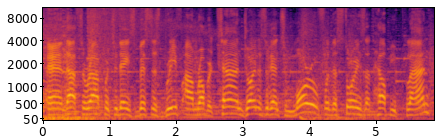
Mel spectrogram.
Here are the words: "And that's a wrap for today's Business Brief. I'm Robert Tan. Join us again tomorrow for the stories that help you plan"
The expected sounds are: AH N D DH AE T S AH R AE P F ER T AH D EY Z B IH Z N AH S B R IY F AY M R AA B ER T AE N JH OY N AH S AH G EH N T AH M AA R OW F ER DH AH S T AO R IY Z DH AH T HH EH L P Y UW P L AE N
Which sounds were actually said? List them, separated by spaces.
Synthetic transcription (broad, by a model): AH N DH AE T S AH R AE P F ER T AH D EY Z B IH Z N AH S B R IY F AY M R AA B ER T AE N JH OY N AH S AH G EH N T AH M AA R OW F ER DH AH S T AO R IY Z DH AH T HH EH L P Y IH P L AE N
